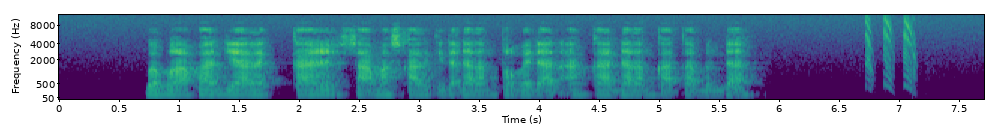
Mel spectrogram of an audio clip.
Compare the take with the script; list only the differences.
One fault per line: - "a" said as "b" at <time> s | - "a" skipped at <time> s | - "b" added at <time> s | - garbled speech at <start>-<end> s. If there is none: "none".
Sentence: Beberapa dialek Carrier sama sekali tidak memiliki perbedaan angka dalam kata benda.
- "memiliki" said as "dalam" at 3.3 s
